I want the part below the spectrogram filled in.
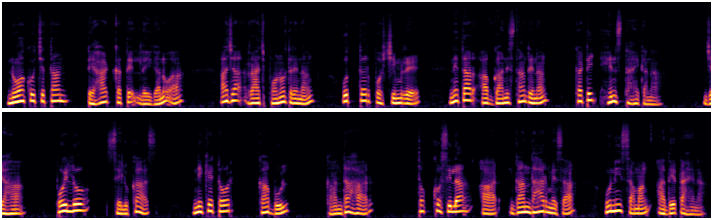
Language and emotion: Santali, neutral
